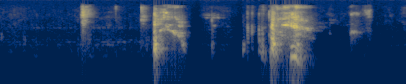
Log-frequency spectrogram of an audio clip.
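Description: A person coughing twice, about a second and a half in and again about three seconds in, with faint small clicks between.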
